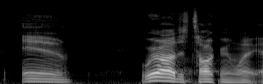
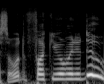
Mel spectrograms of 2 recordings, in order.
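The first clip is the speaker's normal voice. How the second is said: much higher, louder, fast yell; panicked outburst; 12 semitones higher, 9 dB louder, much faster than usual. Retold or imitated. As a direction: blurt it out in a frantic yell.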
